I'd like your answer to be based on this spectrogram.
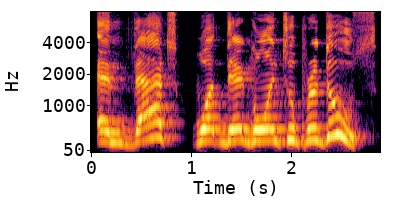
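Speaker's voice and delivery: ordinary delivery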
